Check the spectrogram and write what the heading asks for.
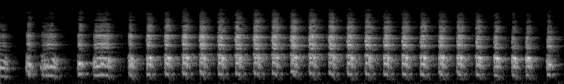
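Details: Male chukar partridge kept for hunting opens with a few hesitant notes, then settles into an even, ringing chuk-chuk-chuk sequence close to two notes a second, clear and loud.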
